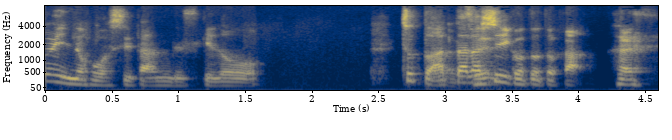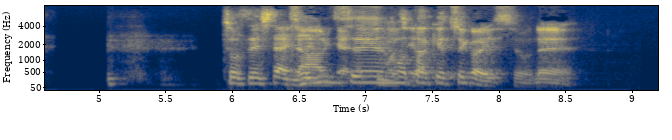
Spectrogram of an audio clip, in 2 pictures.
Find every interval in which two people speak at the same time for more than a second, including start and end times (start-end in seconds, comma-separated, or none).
6.4-7.8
